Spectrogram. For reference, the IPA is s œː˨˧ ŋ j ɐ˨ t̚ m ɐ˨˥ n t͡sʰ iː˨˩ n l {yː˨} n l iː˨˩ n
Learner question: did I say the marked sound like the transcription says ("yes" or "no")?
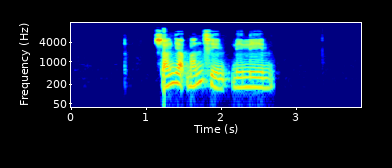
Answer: no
